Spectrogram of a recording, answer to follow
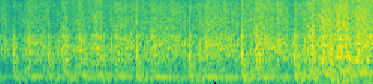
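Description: Music: a repeating melody of short plucked notes, guitar-like, with no vocals, growing slightly louder.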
